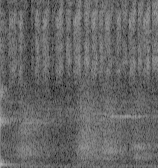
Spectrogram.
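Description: Pen writing on ruled notebook paper, the soft strokes of a word being written coming and going faintly.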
